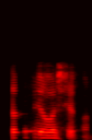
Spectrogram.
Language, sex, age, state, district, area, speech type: Sanskrit, male, 30-45, Karnataka, Uttara Kannada, rural, conversation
